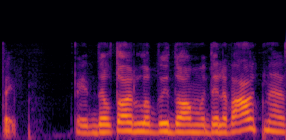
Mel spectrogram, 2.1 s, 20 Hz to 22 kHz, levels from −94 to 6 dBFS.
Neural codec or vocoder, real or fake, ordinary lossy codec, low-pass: codec, 24 kHz, 3 kbps, HILCodec; fake; Opus, 64 kbps; 7.2 kHz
